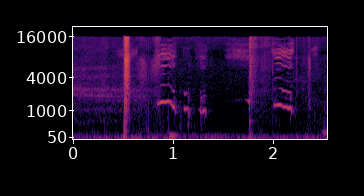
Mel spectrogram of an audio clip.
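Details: Border Collie puppies, two weeks old, playing together for the first time: short falling whines and yips between sharp knocks and clatter, in a small indoor space.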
